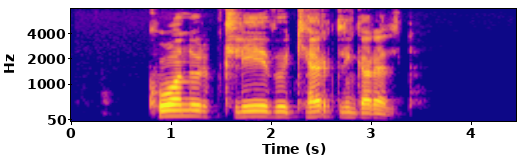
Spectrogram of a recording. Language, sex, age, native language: Icelandic, male, 60-69, Icelandic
